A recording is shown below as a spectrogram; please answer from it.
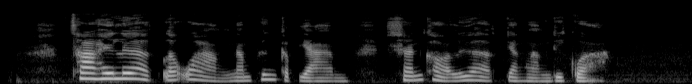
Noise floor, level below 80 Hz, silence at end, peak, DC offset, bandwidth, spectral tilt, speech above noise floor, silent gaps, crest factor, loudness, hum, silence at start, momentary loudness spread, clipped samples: -59 dBFS; -70 dBFS; 0.85 s; -4 dBFS; under 0.1%; 11.5 kHz; -6 dB/octave; 33 dB; none; 22 dB; -26 LUFS; none; 0.35 s; 22 LU; under 0.1%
